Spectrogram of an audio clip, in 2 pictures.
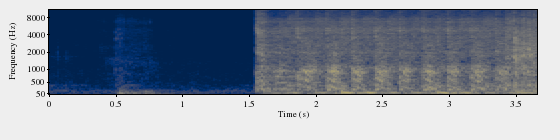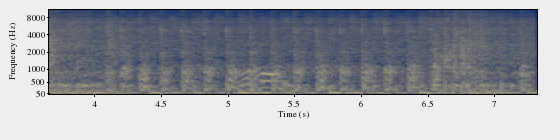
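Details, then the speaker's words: VW T25 camper with a swapped-in TDI engine, gearbox fitted: quick steady cranking at about four beats a second with strong uneven kicks on easy-start spray. A healthy crank, much improved over before. "You know what, let's just give it a little shot of easy start. It's not going to start, but it'll kick. It'll kick like a mule."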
